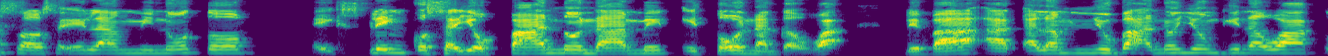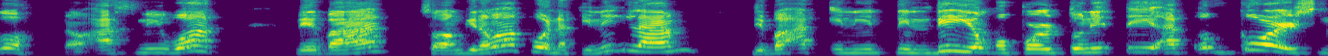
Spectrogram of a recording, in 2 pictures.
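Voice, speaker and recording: A Filipino man giving an energetic online sales presentation, tagging nearly every line with a quick question to the listener. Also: sits high. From Bukidnon, Philippines. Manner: peppers lines with tag questions; energetic, persuasive.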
